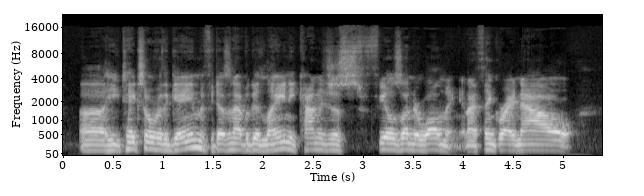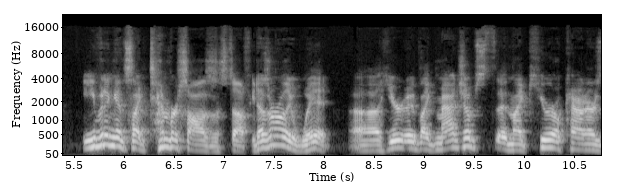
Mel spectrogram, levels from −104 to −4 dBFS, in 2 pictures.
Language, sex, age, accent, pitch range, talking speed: English, male, 20-39, American, 110-135 Hz, 240 wpm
